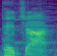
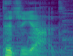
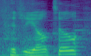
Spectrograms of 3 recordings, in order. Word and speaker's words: Pidgeot: You go from Pidgey, Pidgeotto, and then Pidgeot.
